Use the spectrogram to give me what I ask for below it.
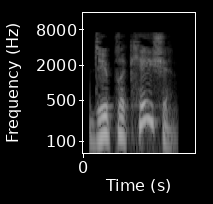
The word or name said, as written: duplication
